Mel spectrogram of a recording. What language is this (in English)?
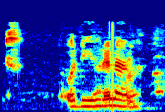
Luo (Kenya and Tanzania)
